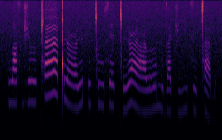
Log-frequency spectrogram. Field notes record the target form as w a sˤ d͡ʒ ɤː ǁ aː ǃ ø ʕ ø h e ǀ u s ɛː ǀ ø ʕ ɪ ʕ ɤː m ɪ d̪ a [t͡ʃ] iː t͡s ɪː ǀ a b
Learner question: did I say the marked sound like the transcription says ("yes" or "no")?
yes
